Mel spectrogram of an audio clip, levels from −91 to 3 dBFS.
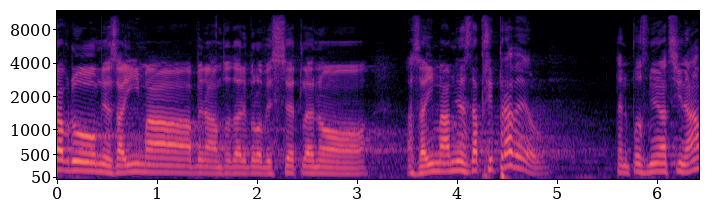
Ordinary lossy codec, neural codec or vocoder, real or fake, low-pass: AAC, 64 kbps; none; real; 10.8 kHz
